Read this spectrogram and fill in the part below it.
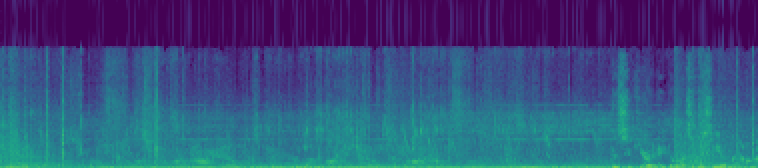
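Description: A man talks casually into a headset microphone.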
